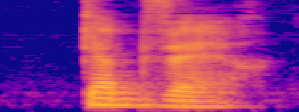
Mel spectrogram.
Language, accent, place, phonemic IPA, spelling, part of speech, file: French, France, Paris, /kap.vɛʁ/, Cap-Vert, proper noun, LL-Q150 (fra)-Cap-Vert.wav
- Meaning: Cape Verde (an archipelago and country in West Africa)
